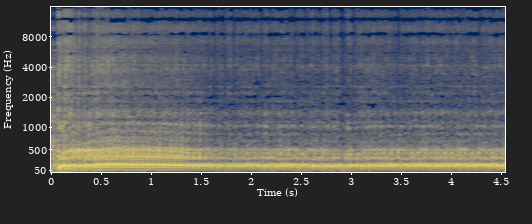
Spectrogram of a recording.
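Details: 2022 Sea-Doo RXP-X 300 with Wet Jet Performance rear exhaust and modded waterbox installed: engine blips up fast, then settles into a deep steady drone with crisp exhaust note, no knocks or rattles.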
